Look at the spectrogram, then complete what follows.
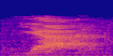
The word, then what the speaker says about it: Yah: So to pronounce that, that is Yah. Y-A. Just like in our English, Yah. That's how you say Yah in Hebrew.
